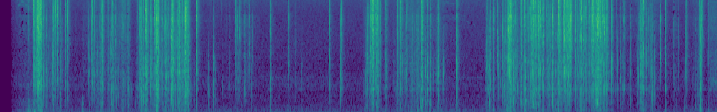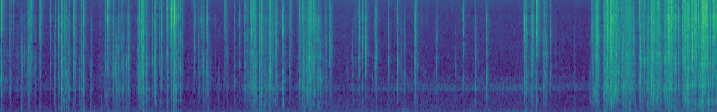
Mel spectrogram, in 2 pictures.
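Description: Plastic snack wrapper of a Tohato All Raisin biscuit pack crinkling in repeated bursts as it is handled by hand, then rustling continuously near the end as the pack is torn open.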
